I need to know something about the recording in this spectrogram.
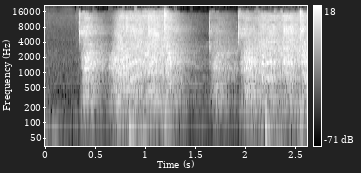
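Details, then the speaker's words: Polaris Predator 500 quad, battery charged for about five minutes and still weak: two slow, laboured cranking bursts of about a second each that never catch, as the starter drags on a weak battery. "This battery sucks. Let's crank this voltage up."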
